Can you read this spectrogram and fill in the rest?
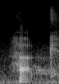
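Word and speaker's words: Huq: Huck, spelled H-U-Q, but pronounced like H-U-C-K.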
